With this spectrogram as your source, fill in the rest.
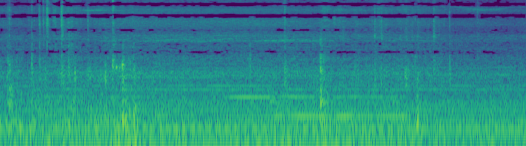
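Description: Debris cracks and clatters as an excavator bucket moves through it.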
